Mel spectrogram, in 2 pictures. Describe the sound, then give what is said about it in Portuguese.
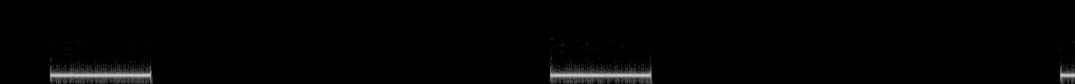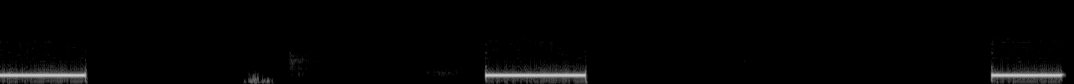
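A telephone line rings unanswered: five steady, mid-pitched one-second tones repeat about every five seconds with silence between, plus a faint brief rustle partway through. No one speaks. “mas atende o telefone, gente.”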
